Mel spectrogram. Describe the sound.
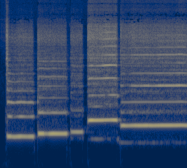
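A person whistles a song's lead melody: five held notes stepping up and down in pitch, with brief gaps between the first few, clear and fairly loud with no talking.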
